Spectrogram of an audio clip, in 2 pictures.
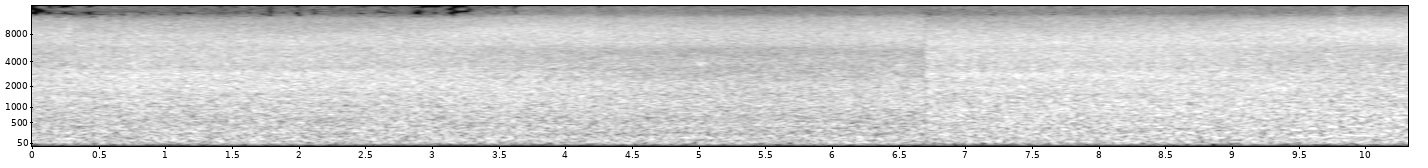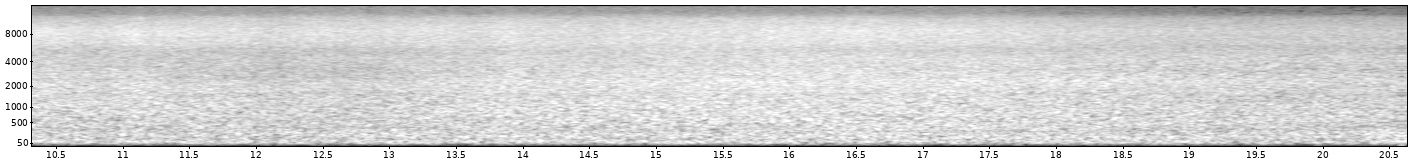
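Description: Heavy river water rushing beneath a bridge in the hills around Tawang, a loud, continuous, even roar of flowing water that fills the whole stretch without a break.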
